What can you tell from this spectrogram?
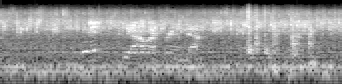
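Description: Chicken fries in hot grease with a dense, steady crackling sizzle that fills the whole stretch, while faint, indistinct voices murmur underneath.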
